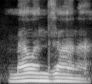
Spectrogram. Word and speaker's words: melanzana: It's pron it's spelled m l e n z a n a and that word in Italian means eggplant melanzana Hello. The Z is like a Y if you want to say that sometimes.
